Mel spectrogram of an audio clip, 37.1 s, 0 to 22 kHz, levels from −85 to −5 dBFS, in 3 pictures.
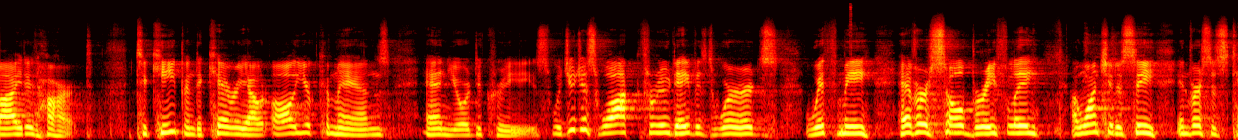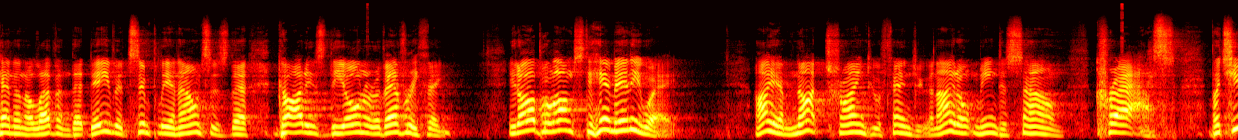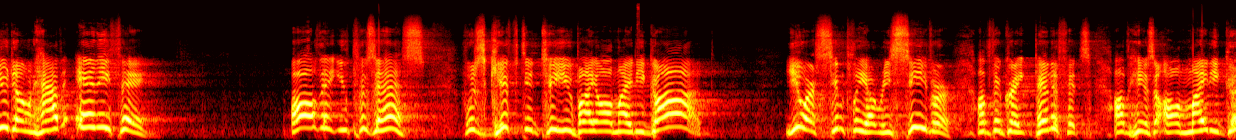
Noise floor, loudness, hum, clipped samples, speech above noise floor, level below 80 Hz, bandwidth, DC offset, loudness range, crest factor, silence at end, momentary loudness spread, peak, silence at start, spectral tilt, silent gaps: -63 dBFS; -18 LUFS; none; under 0.1%; 46 dB; -66 dBFS; 13 kHz; under 0.1%; 6 LU; 18 dB; 0 s; 12 LU; 0 dBFS; 0 s; -5 dB/octave; none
